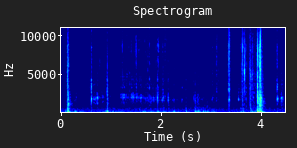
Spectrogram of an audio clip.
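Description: A metal box-cutter blade carves and shaves pieces off a solid, dry white soap bar with black glitter edges, held in the hand. It produces a series of sharp, crisp cutting and scraping clicks, with a brief thin scrape between some cuts, over a faint low rumble.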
